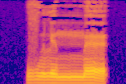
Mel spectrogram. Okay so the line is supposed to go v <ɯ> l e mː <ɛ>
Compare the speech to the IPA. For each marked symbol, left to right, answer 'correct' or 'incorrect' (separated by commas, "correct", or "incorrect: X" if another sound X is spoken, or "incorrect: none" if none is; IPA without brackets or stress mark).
correct, correct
